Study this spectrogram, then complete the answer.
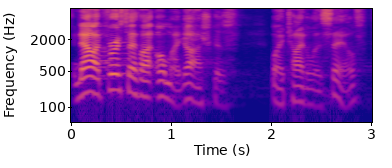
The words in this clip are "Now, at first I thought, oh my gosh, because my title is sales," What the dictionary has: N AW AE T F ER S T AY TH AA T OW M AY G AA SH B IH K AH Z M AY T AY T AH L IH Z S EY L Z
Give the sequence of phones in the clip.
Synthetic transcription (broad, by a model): N AW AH T F ER S T AY TH AA T OW M AY G AA SH K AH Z M AY T AY T L IH Z S EY L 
